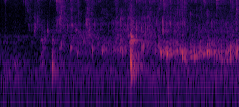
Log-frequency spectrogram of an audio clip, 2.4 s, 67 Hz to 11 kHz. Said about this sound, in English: I'm going to get 16 ounces of my teapot water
